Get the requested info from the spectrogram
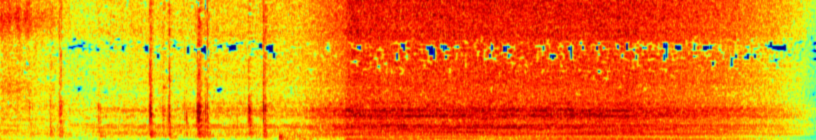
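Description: Logo-animation sound effect: a run of sharp mechanical clicks, then about three and a half seconds in a loud steady drone with a hiss that fades out near the end.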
